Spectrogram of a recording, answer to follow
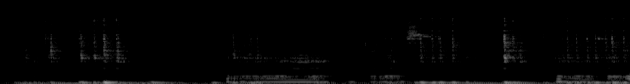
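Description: Typing on a computer keyboard in irregular clusters of keystrokes as a command is entered.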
